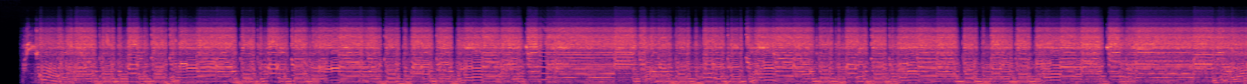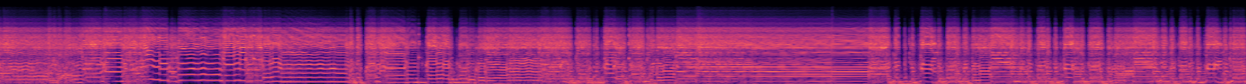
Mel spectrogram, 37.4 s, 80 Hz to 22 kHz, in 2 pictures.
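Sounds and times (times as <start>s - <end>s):
gain guitar riff: 0.0s - 37.3s.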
